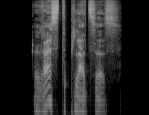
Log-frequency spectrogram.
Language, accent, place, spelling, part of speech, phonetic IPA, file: German, Germany, Berlin, Rastplatzes, noun, [ˈʁastˌplat͡səs], De-Rastplatzes.ogg
- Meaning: genitive singular of Rastplatz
